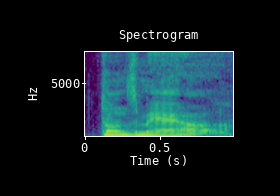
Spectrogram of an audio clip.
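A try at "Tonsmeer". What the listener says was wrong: Ouais, ça serait plutôt Mir, Tonsmer.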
